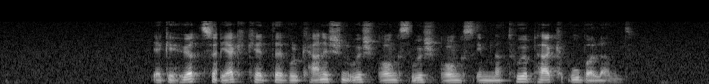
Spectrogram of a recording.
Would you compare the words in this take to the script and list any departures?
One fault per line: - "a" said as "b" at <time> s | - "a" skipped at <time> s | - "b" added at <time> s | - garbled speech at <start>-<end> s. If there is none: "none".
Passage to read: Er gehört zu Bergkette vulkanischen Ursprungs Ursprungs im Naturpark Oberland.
none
